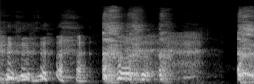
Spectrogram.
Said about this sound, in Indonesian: aduh batuk gue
